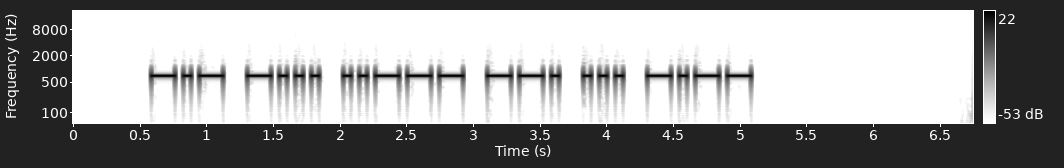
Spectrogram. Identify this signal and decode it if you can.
Morse code, heard as a keyed tone, about 20 wpm, 700 Hz. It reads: KB2GSY
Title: Speed Racing - USA 2x3 Call Signs 20wpm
